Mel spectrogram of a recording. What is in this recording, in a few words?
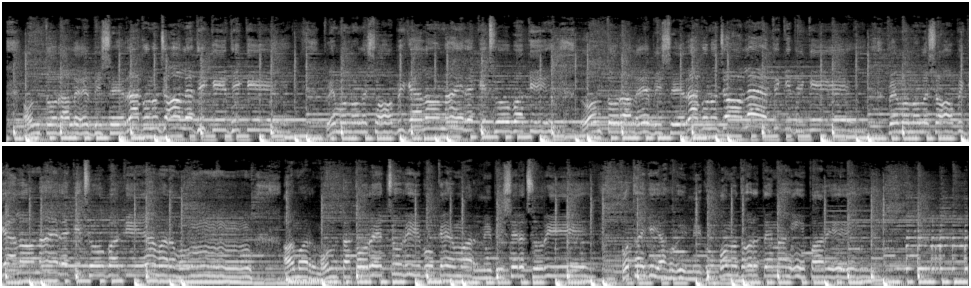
beser sori bangla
